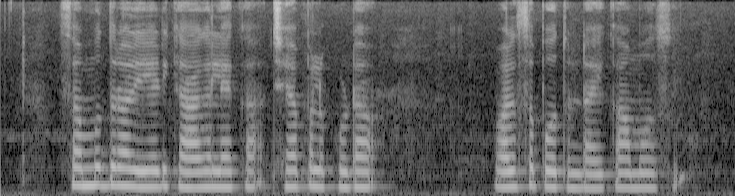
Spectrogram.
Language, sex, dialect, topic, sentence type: Telugu, female, Southern, agriculture, statement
